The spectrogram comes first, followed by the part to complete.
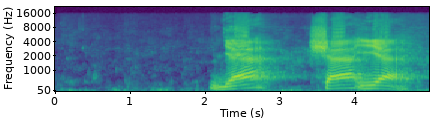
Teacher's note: makhrajnya huruf ya ada di tengah lidah atau lidah bagian tengah.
